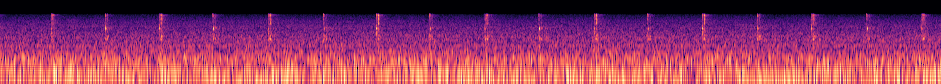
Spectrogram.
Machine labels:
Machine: valve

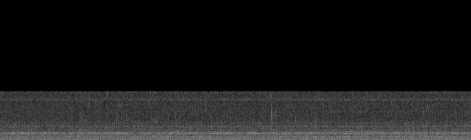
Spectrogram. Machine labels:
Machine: pump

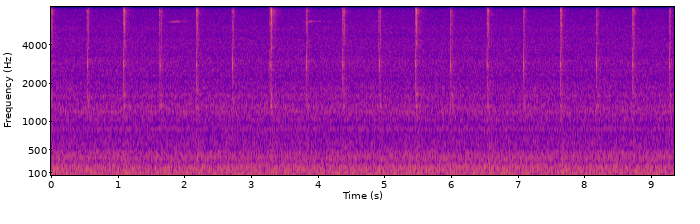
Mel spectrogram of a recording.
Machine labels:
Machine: valve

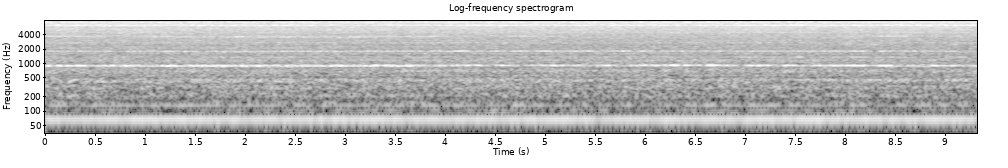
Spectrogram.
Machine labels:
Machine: fan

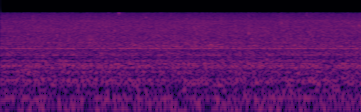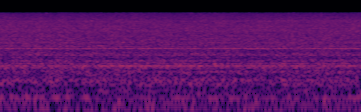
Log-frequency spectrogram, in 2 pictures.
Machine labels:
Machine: pump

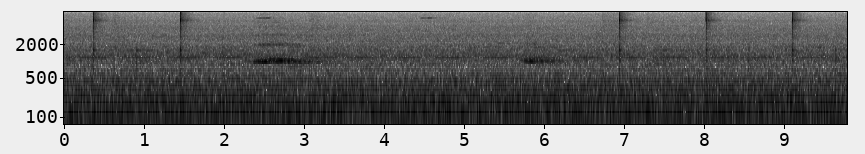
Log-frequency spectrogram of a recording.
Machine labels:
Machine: valve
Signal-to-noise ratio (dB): -6 dB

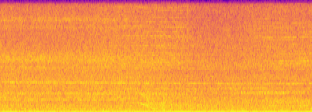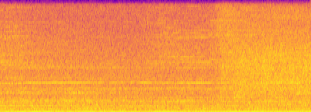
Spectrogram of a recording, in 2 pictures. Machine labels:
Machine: fan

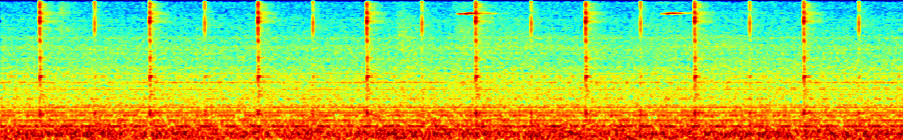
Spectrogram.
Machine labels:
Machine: valve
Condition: normal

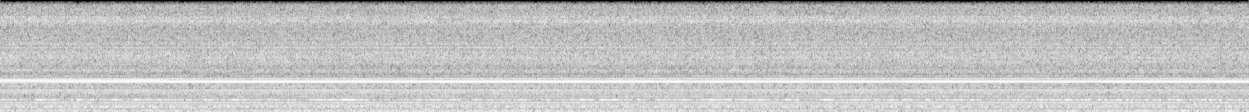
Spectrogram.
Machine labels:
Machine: pump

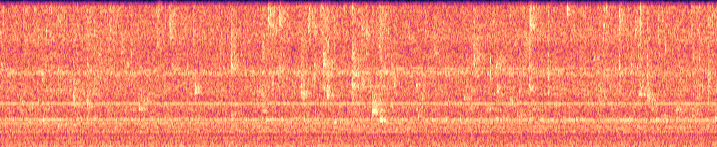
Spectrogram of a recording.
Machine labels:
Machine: pump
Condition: normal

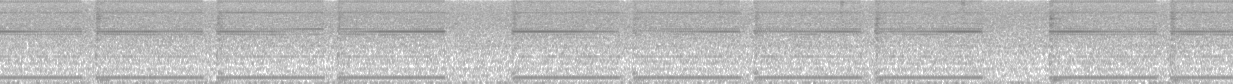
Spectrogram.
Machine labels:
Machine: slide rail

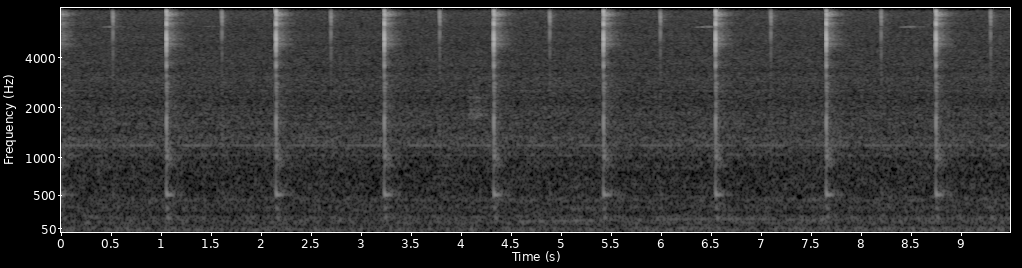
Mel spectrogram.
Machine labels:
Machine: valve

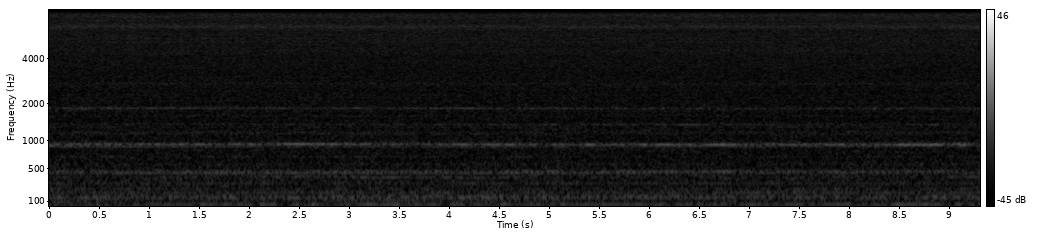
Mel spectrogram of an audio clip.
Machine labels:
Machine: fan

